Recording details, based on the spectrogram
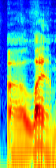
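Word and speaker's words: Hlam: That was the monk Lamb, spelled H-L-A-M. The H is silent.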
